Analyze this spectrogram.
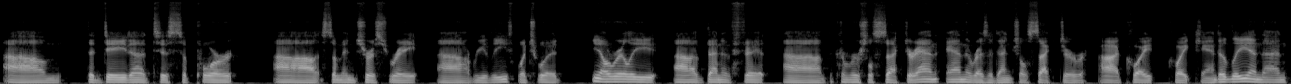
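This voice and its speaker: A Canadian man gives a podcast interview as a real estate advisor. He talks in a low, even, level tone and keeps restarting his phrases with lots of fillers. The sound is close and dry. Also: normal speed, no echo. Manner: hesitant, many fillers and restarts.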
